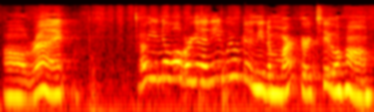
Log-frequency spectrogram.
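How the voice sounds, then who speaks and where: A woman with a high, sharp voice speaks fairly quickly, her pitch swinging widely. She hosts a children's craft livestream, chatting through each step in simple words. She's encouraging and keeps asking her young viewers questions to check in with them.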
